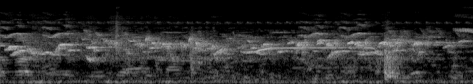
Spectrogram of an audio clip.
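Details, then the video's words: Several sooty-headed bulbuls compete at a song contest in Pemalang, Indonesia, toward dusk, pouring out overlapping lively warbled and chirped phrases in a steady, crowded stream of bright notes. "LOMBA BURUNG TRUCUK DI PEMALANG | menjelang magrib"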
